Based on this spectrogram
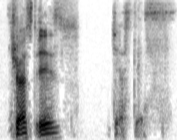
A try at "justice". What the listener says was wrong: You kind of pronunciated it like it was just is.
